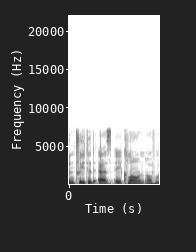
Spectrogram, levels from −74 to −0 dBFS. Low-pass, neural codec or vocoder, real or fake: 7.2 kHz; none; real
